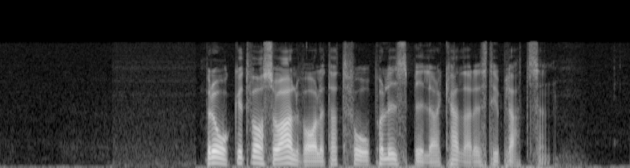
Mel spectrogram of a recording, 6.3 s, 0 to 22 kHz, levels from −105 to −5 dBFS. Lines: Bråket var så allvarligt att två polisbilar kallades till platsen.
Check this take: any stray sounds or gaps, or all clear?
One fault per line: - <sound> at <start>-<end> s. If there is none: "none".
none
